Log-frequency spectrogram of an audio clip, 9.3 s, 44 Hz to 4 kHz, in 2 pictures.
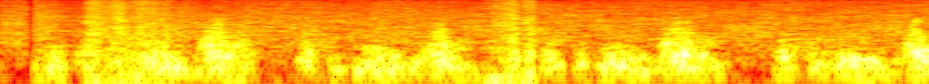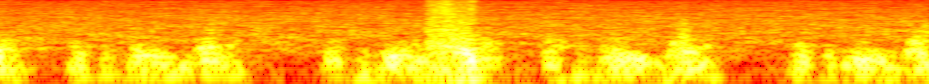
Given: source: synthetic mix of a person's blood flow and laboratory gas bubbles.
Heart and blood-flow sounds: Doppler ultrasound of blood flow; precordium
no bubbles
From the record:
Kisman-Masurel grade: 000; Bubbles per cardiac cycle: 0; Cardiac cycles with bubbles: 0%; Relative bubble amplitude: no bubbles discernible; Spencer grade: 0 (complete lack of bubble signals)

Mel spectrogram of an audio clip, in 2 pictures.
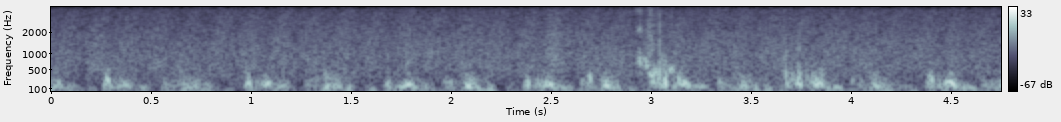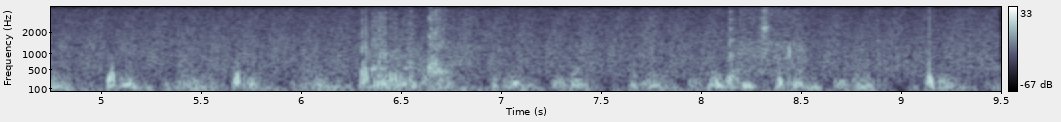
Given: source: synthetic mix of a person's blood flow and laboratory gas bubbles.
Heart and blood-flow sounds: Doppler ultrasound of blood flow; precordium
2.67-2.75 s: bubbles
2.92-3.24 s: bubbles
3.64-3.90 s: bubbles
6.28-6.83 s: bubbles
8.12-8.54 s: bubbles
From the record:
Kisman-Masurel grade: 222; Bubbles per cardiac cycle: several, 3 to 8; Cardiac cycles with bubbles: 10 to 50%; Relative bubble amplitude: moderate (0.250 to 0.450); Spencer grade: 2 (many but less than half of the cardiac periods contain bubble signals, singularly or in groups); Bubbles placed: anywhere in the cardiac cycle

